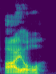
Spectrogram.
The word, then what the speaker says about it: isle: And probably the favorite one out of this list is island and isle. That's I-S-L-E, isle. Nothing to do with each other, despite referring to the same thing, and both of them having a silent S.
